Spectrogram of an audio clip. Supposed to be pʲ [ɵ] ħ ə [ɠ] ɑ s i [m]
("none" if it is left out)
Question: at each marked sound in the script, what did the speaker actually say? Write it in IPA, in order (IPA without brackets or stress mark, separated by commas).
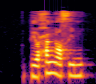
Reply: o, ŋ, m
